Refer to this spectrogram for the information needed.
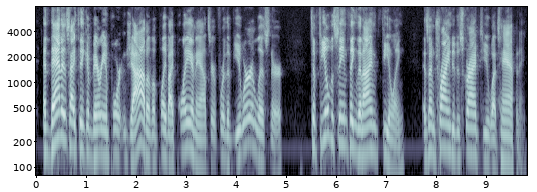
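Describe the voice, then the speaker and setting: With a fairly high pitch, a man talks at a fairly quick pace in lively intonation and a bright, sharp tone, recorded very cleanly against a silent background with a dry, close sound and no echo. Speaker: radio play-by-play announcer. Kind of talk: interview answer.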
